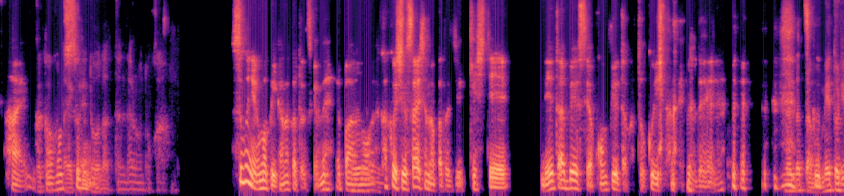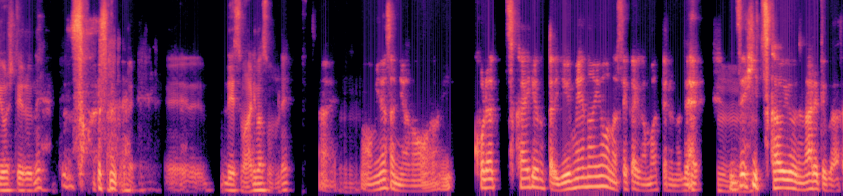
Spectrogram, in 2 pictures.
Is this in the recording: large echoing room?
no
